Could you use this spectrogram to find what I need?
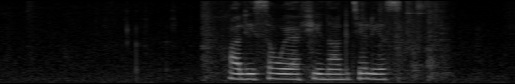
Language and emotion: Russian, neutral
